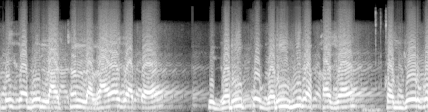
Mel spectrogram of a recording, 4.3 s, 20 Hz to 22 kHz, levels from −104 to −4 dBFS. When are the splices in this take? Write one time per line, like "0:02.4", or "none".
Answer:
0:01.9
